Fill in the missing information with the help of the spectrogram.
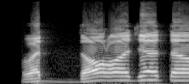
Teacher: دال کے اوپر تشدید ہے، تھوڑا سختی کے ساتھ پڑھیں، را کو زبر کی وجہ سے پر پڑھا جائے گا، جتر را کے اوپر زبر ہے اس لیے را کو پر پڑھا جائے گا، موٹا پڑھا جائے گا۔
